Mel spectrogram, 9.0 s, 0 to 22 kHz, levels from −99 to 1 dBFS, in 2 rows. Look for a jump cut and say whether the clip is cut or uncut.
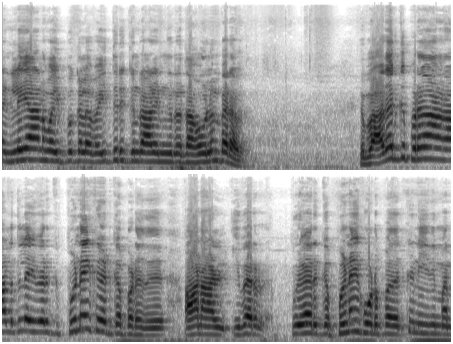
uncut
